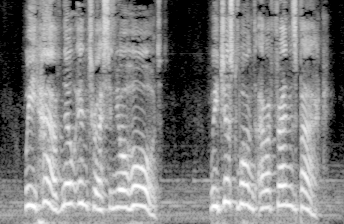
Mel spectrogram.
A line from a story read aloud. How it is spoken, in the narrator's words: the Moon Princess called out once more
